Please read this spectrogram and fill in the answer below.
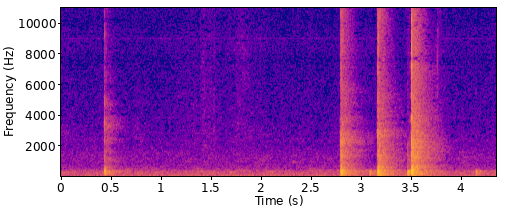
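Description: Sharp plastic-and-cardboard clicks and taps from a tennis ball can being handled: one about half a second in, then three louder ones in quick succession near the end.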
